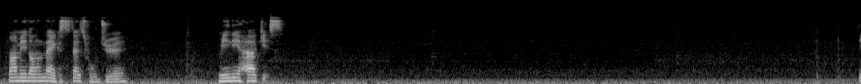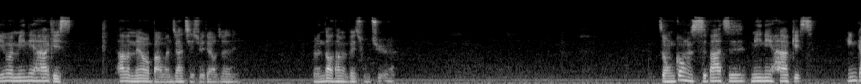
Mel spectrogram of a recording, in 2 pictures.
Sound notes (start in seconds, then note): 2.0 very quiet 1006 tracking sound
